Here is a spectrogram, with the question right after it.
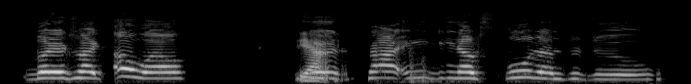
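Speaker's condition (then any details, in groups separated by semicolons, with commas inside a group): Cerebral palsy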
